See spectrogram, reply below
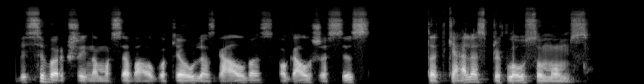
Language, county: Lithuanian, Kaunas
